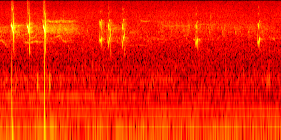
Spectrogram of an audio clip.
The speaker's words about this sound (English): I was on my way off, but there's some crossbills coming up to the hilltop.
